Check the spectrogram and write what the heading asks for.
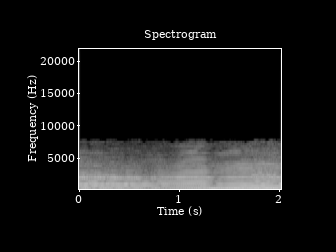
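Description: String music: cellos and violins holding sustained chords, with the bass moving to a new note just over a second in.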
